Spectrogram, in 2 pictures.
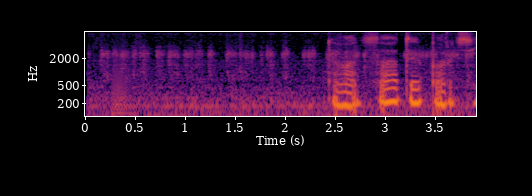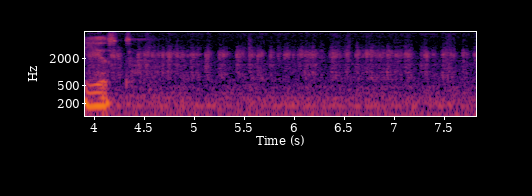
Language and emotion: Russian, sad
